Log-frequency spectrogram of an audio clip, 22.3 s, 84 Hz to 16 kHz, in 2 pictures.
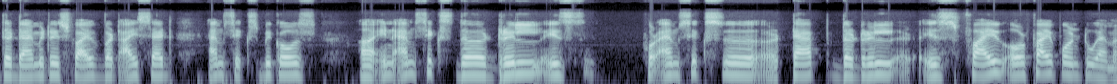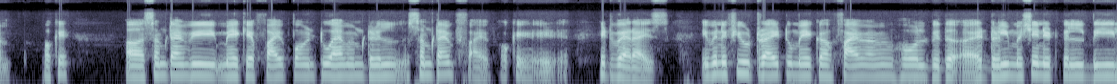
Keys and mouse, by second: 2.4 right click, 3.2 click.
